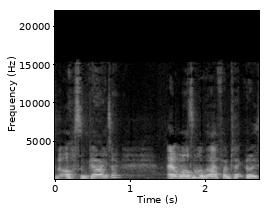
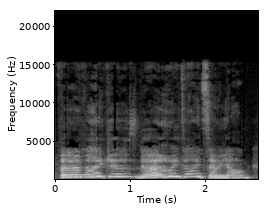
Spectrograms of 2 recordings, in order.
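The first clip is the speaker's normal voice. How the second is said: upset; 8 semitones higher, 3 dB louder, slower than usual. Real, not acted. Upset after a sad clip.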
